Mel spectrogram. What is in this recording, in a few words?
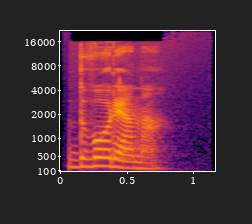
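"дворяна", Komi, female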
